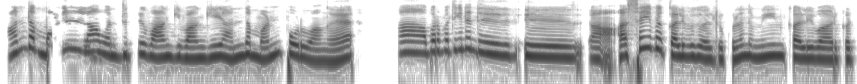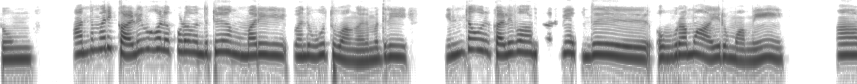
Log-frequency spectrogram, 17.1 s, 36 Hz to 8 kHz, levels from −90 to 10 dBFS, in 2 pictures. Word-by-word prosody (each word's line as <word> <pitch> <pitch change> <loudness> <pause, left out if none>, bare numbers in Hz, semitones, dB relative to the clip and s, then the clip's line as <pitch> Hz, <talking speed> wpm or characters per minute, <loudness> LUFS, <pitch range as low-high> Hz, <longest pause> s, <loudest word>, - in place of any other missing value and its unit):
அந்த 350 +7 -1 0.2
மண் 260 +8 -8
எல்லா 295 -3 -2 0.2
வந்துட்டு 225 +3 -2
வாங்கி, 205 0 +1
வாங்கி 195 +2 +1
அந்த 220 +5 +3
மண் 210 +7 +1
போடுவாங்க. 175 -9 +1 0.7
அ - - -1 0.2
அப்புறம் 290 +3 -1
பார்த்தீங்கன்னா, 325 +3 -3
இந்த 275 - +1 0.4
இ - - +4 0.6
அ - - +1 0.3
அசைவ 360 - 0
கழிவுகள் 210 -4 +2
இருக்குல்ல, 185 +4 -1
இந்த 220 - +1
மீன் 225 +1 +3
கழிவா 190 -1 +2
இருக்கட்டும், 180 +1 -1 0.6
அந்த 275 +4 -1
மாரி 360 +1 0
கழிவுகளை 310 +7 +1
கூட 290 - +1
வந்துட்டு 255 +2 0
அந்த 245 -3 +1
மாரி 240 +1 +2 0.3
வந்து 215 0 +2
ஊத்துவாங்க. 190 -9 0
அந்த 165 - 0
மாதிரி, 205 +3 0 0.6
எந்த 260 +5 -1
ஒரு 295 - -2
கழிவா 260 +5 +2
இருந்தாலுமே 265 0 -4
வந்து 235 +3 +3 0.7
உரமா 240 +2 +2
ஆயிருமாமே? 185 -2 0 0.8
ஆ. - - +1
225 Hz, 145 wpm, -23 LUFS, 190-270 Hz, 0.8 s, இ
